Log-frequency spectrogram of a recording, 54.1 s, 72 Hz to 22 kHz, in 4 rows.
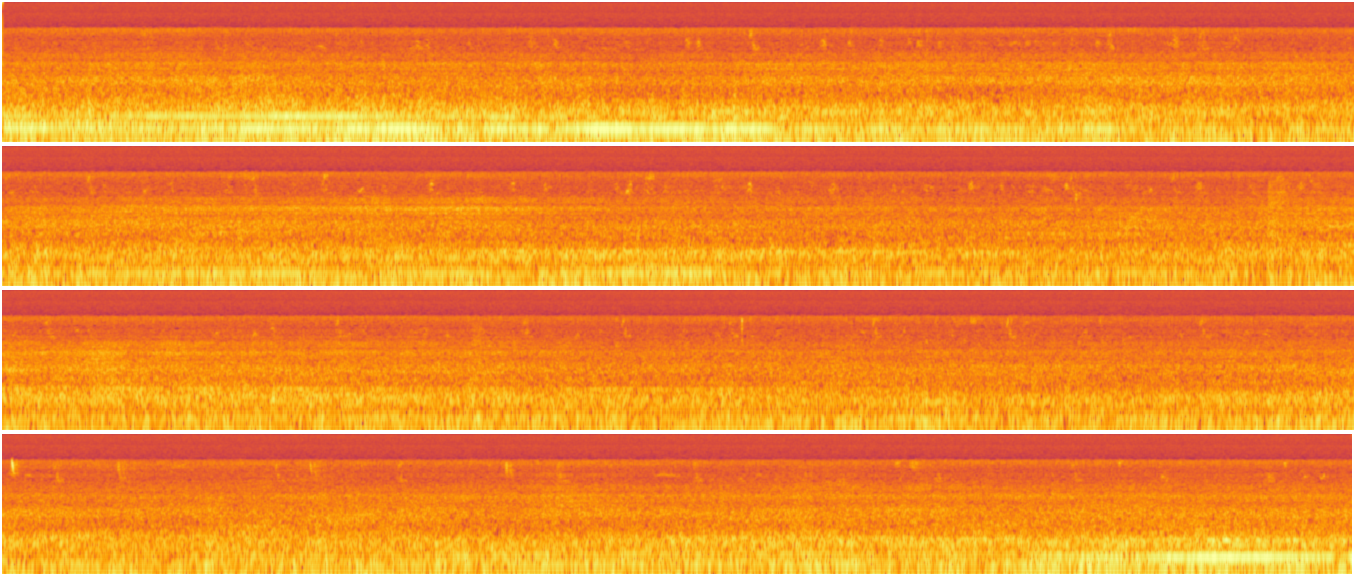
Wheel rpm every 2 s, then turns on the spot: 0, 0, 0, 0, 0, 0, 0, 0, 0, 0, 0, 0, 0, 0, 0, 0, 0, 0, 0, 0, 0, 0, 0, 0, 0, 0, 0.
none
